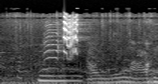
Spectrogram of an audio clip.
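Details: Alexandrine parakeet during feeding gives one brief, loud, harsh squawk, framed by a person's voice and a low background hum.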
